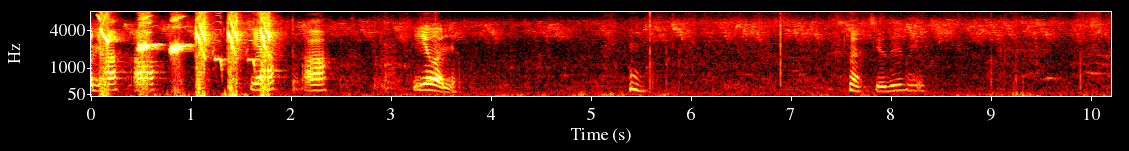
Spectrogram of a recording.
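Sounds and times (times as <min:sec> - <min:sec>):
speech: 0:00.0 - 0:00.8, 0:01.6 - 0:02.5, 0:03.2 - 0:03.8, 0:05.4 - 0:05.7, 0:07.6 - 0:08.5
Chopi blackbird song: 0:00.0 - 0:02.0.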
